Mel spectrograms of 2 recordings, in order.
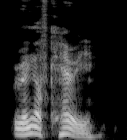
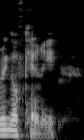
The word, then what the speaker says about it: Ring of Kerry: Ring of Kerry. Mhm. Und den spricht man tatsächlich so aus. Ja? Das ist der Ring of Kerry. auf, auf Curry.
